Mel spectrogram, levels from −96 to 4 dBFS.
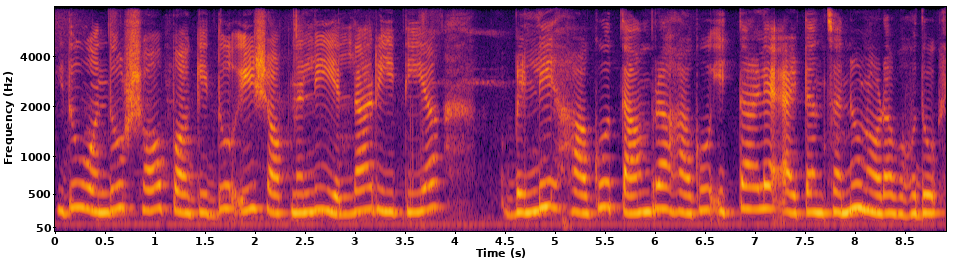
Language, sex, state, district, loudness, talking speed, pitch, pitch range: Kannada, female, Karnataka, Raichur, -17 LUFS, 115 wpm, 265 Hz, 250-300 Hz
